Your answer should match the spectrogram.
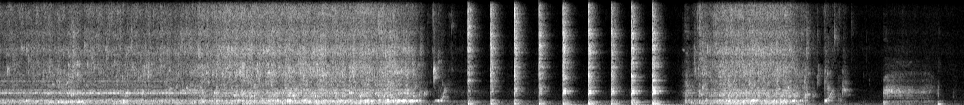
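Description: Tap water running into a bathroom sink, cut off after about six seconds by a quick run of about a dozen sharp taps, roughly four a second; the water then runs again briefly before stopping.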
